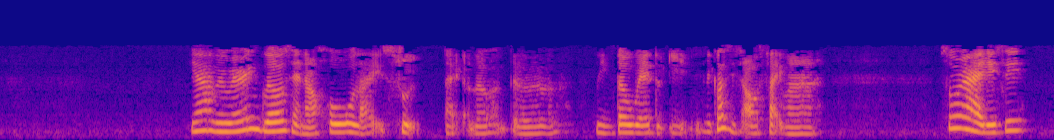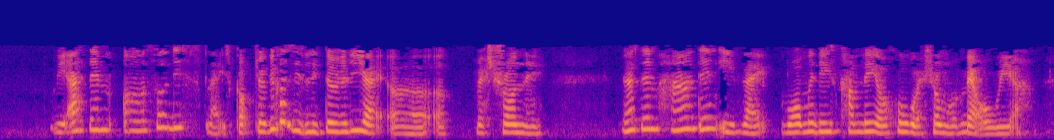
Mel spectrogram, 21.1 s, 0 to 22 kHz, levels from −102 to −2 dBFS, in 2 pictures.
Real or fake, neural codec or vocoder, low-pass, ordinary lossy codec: fake; vocoder, 22.05 kHz, 80 mel bands, HiFi-GAN; 7.2 kHz; MP3, 24 kbps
